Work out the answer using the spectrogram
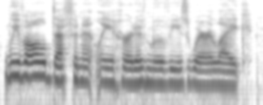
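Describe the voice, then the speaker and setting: In a relaxed fan-discussion podcast, the female host muses aloud and banters playfully. She talks briskly in a fairly low voice that is clear and resonant.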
